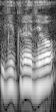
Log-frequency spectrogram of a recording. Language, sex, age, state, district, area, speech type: Santali, male, 45-60, Odisha, Mayurbhanj, rural, spontaneous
